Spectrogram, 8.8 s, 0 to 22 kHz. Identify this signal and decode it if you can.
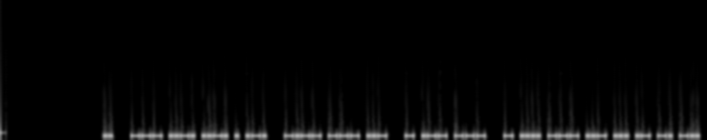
Morse code, heard as a keyed tone, about 36 wpm, 700 Hz. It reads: I OFFER YOU TWO THOUSAND
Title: Sentences from Top 1000 Words - Review Part 4 - 35wpm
